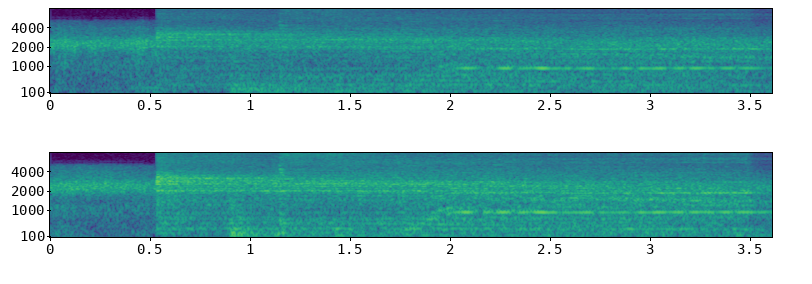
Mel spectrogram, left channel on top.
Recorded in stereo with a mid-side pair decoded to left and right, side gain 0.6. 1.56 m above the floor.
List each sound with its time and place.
0.5 s sawing: 40° right, 1.3 m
